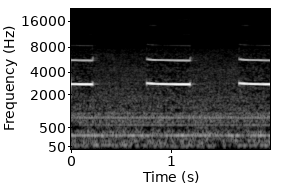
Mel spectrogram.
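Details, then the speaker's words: Photocopier sensor tester (digital sensor test tool for ER5000/Advance machines) with a good optical sensor: clear high beep about half a second on, half off, repeating evenly; goes silent when the sensor is covered, normal healthy response. "Nah, kalau yang bagus tuh normal tuh seperti ini. Ketika ditutup dia mati."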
